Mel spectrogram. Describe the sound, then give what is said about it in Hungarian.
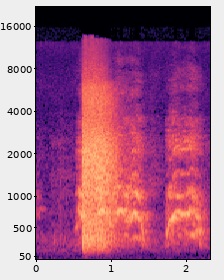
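A rifle shot fired at an animal hiding under a bed: one sudden, loud blast with a sharp onset rings out for about a second, then a second, shorter tonal burst follows. “Vegye a puskát. Most vegye célba. Most lője meg.”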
